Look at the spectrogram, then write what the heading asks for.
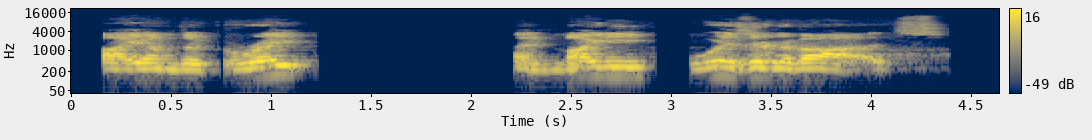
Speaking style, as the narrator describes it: booming voice over the sound system, he says

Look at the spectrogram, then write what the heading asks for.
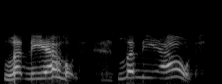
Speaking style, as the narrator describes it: Hannah screamed

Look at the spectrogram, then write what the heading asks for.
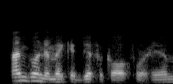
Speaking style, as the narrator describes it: says

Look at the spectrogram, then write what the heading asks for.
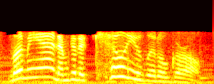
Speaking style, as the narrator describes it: yelled

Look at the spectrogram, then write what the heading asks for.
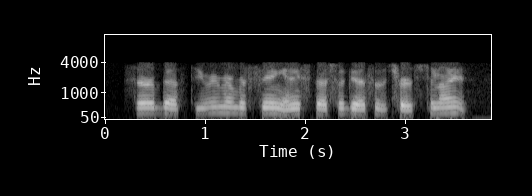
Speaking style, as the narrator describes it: I asked

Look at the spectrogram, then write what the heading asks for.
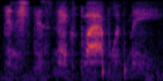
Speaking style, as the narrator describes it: she whispers

